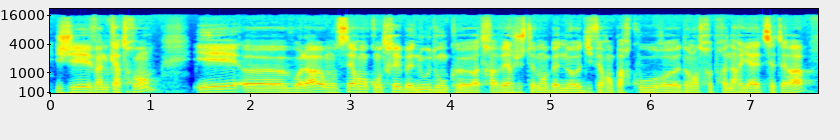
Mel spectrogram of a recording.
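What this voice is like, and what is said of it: Belgian French accent. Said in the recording (French): “je viens de, Belgique, je pense que ça s'entend euh, à mon accent.”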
